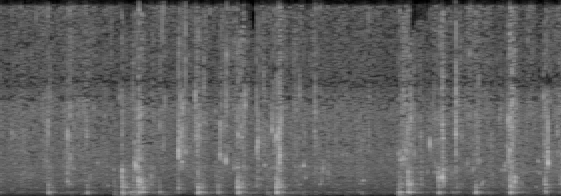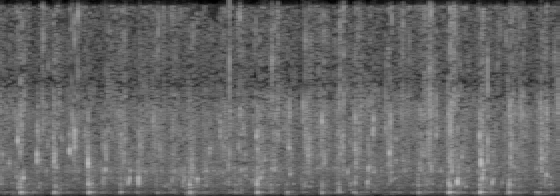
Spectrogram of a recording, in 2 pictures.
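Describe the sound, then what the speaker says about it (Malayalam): Homemade dishwashing liquid being stirred with a stick, producing a run of close, wet sloshing and swishing strokes in an irregular rhythm, with a short pause at about four seconds before the stirring resumes. "ഈ കമ്പ് കൊണ്ട് നന്നായി ഒന്ന് ഇളക്കി കൊടുക്കാം ഇത് അലിയത്തക്ക രീതിയിൽ ഇളക്കാം"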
